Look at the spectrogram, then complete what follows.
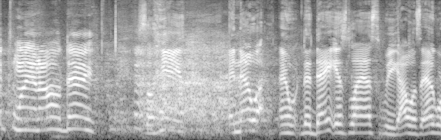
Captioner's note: audience laughs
